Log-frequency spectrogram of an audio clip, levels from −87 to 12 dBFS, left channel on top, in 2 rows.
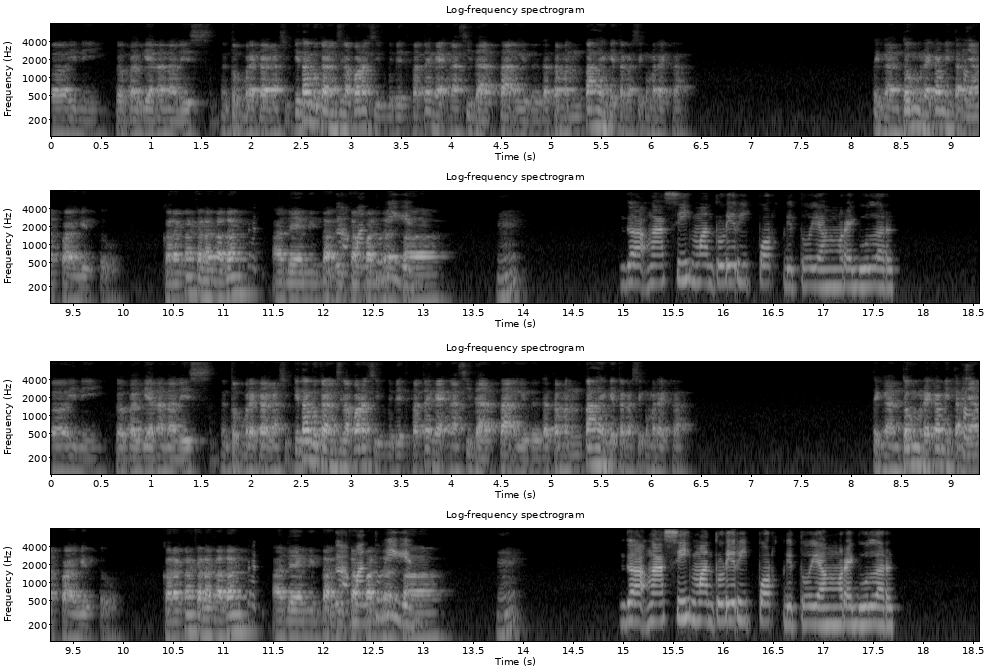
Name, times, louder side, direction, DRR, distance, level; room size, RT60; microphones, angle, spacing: voice 1, 0.0-6.4 8.2-9.9 10.4-13.2 13.7-14.0, right 1 dB, 40° right, 1.7 m, -31 dB
voice 2, 12.1-12.9 15.0-17.7, right 6 dB, 70° right, 0.4 m, -29 dB
5.5 x 2.7 x 2.3 m
head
